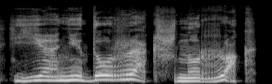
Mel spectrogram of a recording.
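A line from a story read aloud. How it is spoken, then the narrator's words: Hissing. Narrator (Russian): прошипел Галли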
